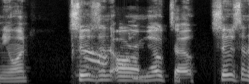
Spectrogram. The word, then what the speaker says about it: Uramoto: Susan Oramoto. I think I pronounced it right. You did. You got All it. right, Susan Uramoto, thank you for being on the program today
